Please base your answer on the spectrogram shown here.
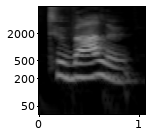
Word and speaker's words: Tuvalu: Tuvalu, Tuvalu. The second syllable is the strongest one, and they're all long vowel sounds. Tuvalu, Tuvalu.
